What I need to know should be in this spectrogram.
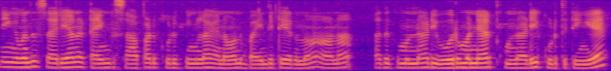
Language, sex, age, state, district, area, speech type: Tamil, female, 30-45, Tamil Nadu, Dharmapuri, urban, spontaneous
